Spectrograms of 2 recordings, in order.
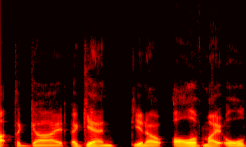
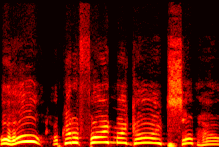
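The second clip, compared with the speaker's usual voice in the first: put-on cartoon mouse voice, much higher, louder; 7 dB louder than usual. After comparing the listener to Mickey Mouse in Fantasia, the speaker does a Mickey Mouse voice. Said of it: "that voice".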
